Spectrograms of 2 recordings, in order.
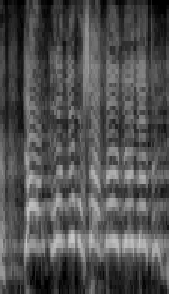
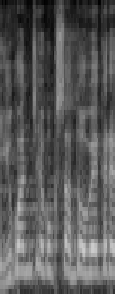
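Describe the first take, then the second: First: Very high, harsh accusing yell; Satan's voice. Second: Restrained, measured call to a pastor; God's voice calling. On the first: Satan accusing the pastor by name, high-pitched frantic shout. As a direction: shriek the name, then jab out each repeated word. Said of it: "사탄의 소리예요". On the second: God calls the pastor by name, in a restrained voice. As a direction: call him by name without shouting. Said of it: "하나님의 소리는요, 이런 소리, 저를 부를 때". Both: Shown as a demonstration.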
